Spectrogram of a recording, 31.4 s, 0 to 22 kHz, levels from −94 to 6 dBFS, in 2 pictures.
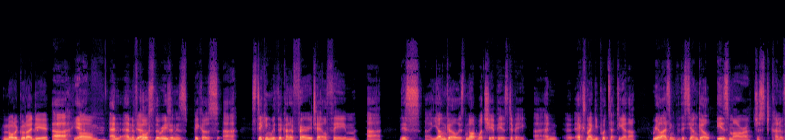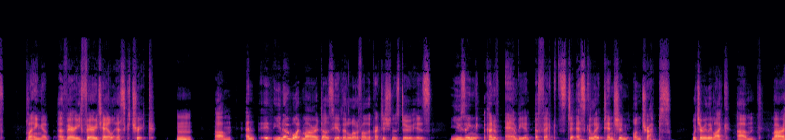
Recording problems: abrupt cut into speech; at the end

